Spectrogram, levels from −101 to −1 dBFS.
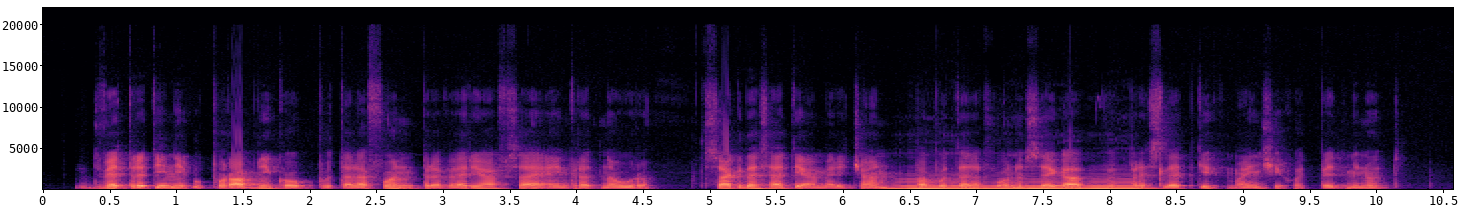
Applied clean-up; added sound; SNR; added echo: neural mask model RNNoise.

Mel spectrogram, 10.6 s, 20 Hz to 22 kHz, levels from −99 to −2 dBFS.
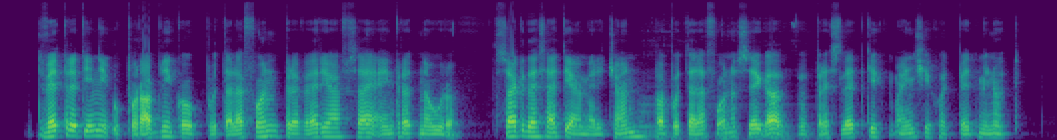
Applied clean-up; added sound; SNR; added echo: neural mask model DeepFilterNet 3.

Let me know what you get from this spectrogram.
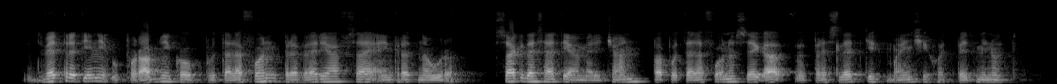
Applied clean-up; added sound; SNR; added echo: neural mask model Resemble Enhance denoiser.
